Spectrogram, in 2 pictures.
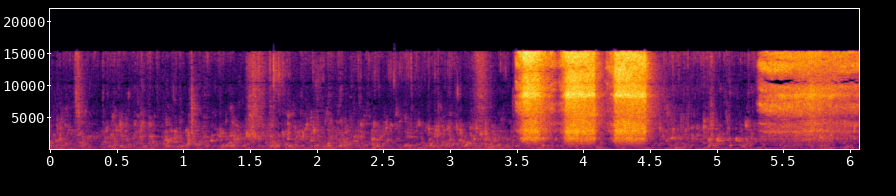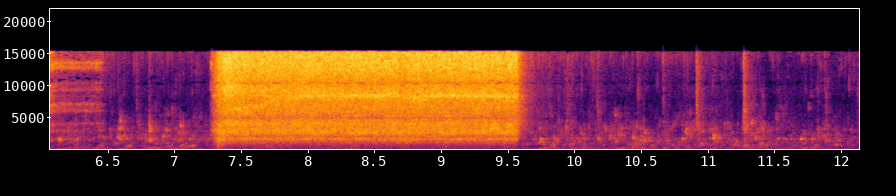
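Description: Spray hissing from a hand-held sprayer aimed into a fog-filled sink: three short bursts a few seconds in, then a longer spray, then a steady spray of over two seconds that cuts off sharply.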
